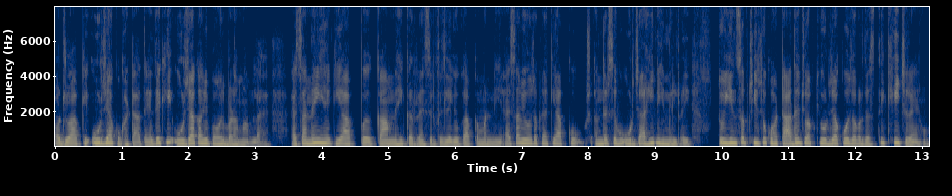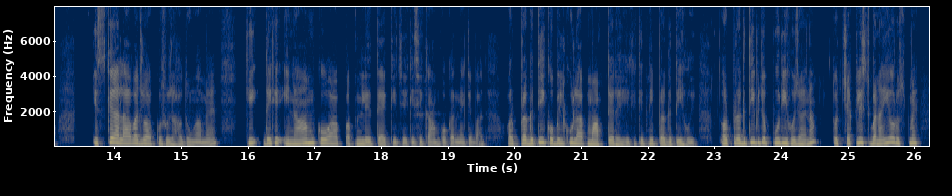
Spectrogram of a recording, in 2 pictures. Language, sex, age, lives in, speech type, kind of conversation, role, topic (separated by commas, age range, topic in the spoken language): Hindi, male, 20-24, India, conversation, advice, advisor, मैं काम टालना कैसे बंद कर सकता/सकती हूँ?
